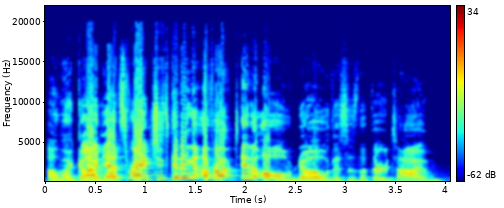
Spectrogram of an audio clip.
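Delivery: gleeful yelling at the screen; excited outburst. Real, not acted. Streamer thrilled at the judge's eruption, loud excited shout.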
